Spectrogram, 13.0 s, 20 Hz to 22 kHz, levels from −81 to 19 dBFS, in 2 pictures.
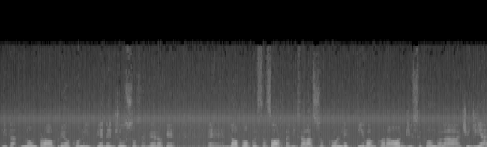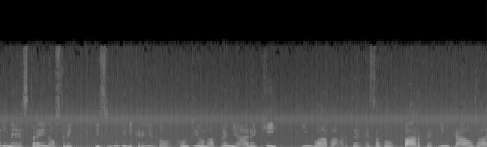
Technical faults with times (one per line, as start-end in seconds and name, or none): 0.00-12.99 mains buzz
